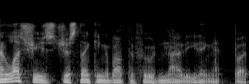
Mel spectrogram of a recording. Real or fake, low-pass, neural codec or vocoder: real; 7.2 kHz; none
